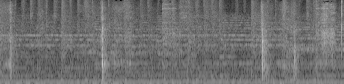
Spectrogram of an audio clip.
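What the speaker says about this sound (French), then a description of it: "on va venir simplement les couper en deux." Knife cutting peeled pears in half on a board, a few sparse soft thuds and taps over a steady low kitchen hum, no speech.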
